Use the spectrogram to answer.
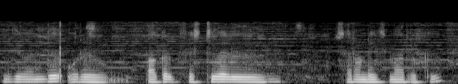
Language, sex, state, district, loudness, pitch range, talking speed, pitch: Tamil, male, Tamil Nadu, Nilgiris, -16 LUFS, 115-120 Hz, 90 wpm, 115 Hz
